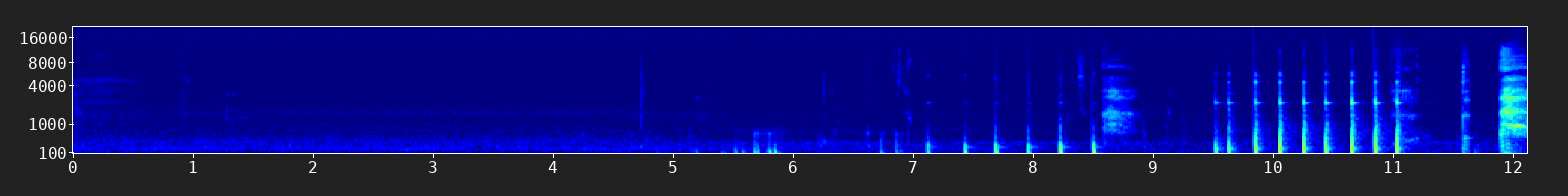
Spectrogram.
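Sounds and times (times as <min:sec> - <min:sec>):
empty glass bottle clinking: 0:09.5 - 0:11.2.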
